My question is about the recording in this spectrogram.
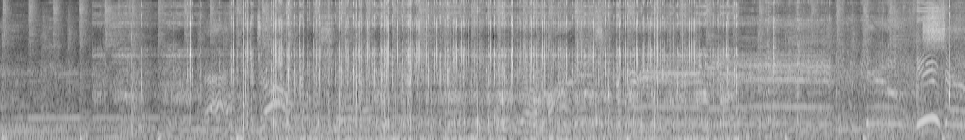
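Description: Background music playing over the rattle and clatter of a mountain bike riding down a rough dirt track, busiest through the middle of the stretch.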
